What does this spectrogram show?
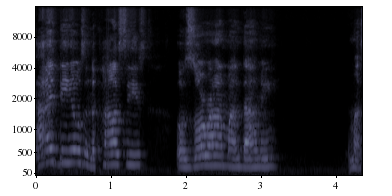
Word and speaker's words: Mamdani: But if the ideals and the policies of Zohran Mamdani, am I saying his name wrong? Because I don't want to say it wrong. Mamdani.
